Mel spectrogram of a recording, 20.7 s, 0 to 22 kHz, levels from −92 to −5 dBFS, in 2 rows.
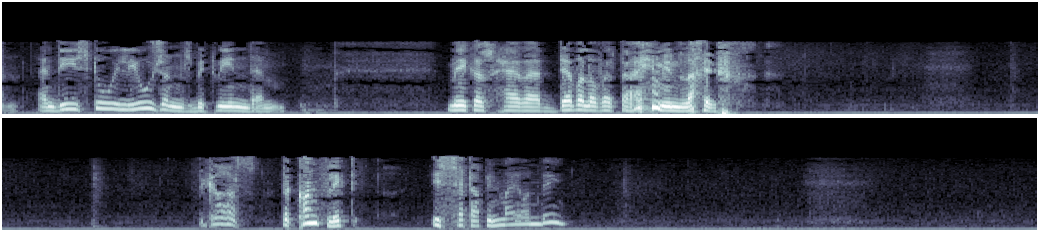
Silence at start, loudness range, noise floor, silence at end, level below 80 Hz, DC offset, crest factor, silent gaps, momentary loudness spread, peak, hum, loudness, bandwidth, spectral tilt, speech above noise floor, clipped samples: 0 s; 15 LU; -46 dBFS; 4.75 s; -38 dBFS; under 0.1%; 18 dB; none; 16 LU; 0 dBFS; none; -15 LUFS; 5.4 kHz; -7.5 dB/octave; 32 dB; under 0.1%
